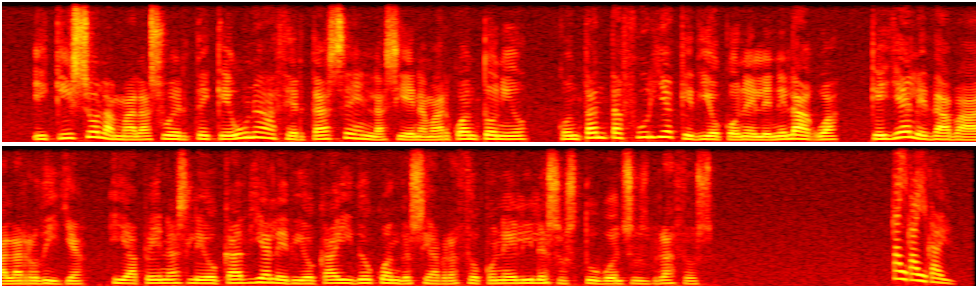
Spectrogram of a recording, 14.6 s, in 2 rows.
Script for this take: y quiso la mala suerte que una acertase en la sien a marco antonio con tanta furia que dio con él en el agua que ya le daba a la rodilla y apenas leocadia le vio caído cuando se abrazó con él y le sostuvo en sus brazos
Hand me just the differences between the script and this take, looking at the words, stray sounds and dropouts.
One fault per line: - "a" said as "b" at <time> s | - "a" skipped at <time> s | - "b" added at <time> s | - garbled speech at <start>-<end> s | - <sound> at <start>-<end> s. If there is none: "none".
- chirp at 14.0-14.5 s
